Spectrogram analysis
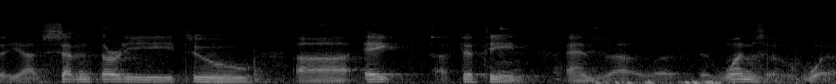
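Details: Man with aphasia who had two and a half years of speech therapy before he could finally say something; aphasia.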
